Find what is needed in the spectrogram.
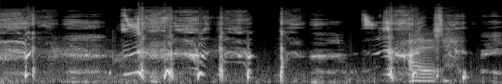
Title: Laughing SO HARD That She Starts Coughing Because Of Kaela's Vlogger Pronunciation!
